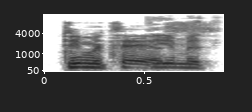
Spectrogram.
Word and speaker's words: DeMatteis: DeMatteis.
